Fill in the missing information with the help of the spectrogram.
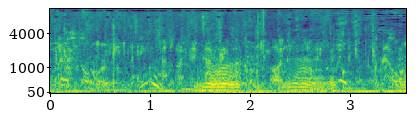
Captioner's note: grumbling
